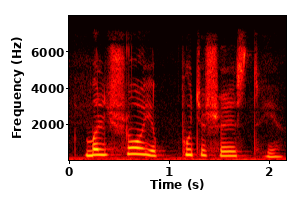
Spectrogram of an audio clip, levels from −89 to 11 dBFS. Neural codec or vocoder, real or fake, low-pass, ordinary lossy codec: none; real; 7.2 kHz; none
